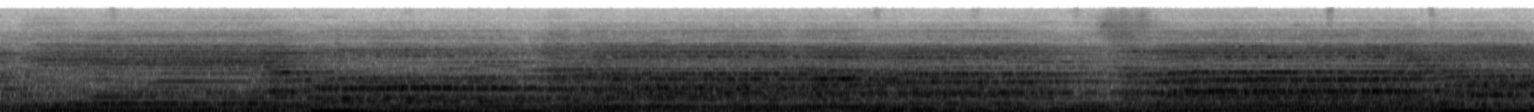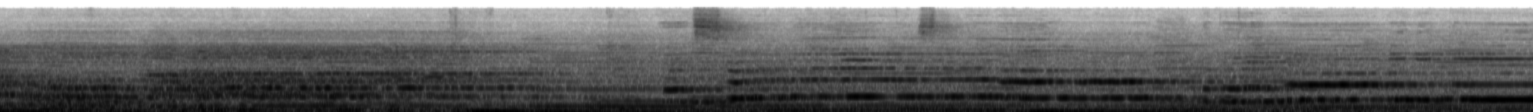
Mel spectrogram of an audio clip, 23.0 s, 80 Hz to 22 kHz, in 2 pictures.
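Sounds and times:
choir singing: 0.0s - 23.0s
person singing through microphone: 16.5s - 23.0s.

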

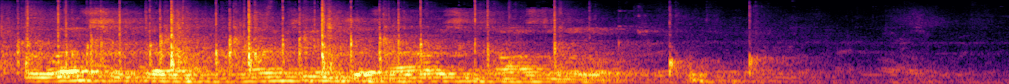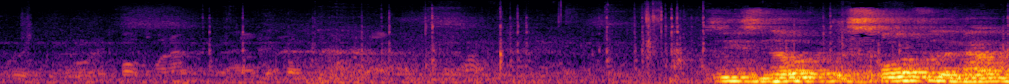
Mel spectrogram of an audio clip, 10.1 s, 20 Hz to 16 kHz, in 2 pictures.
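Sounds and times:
faint crowd chatter: 0.2s - 10.0s.

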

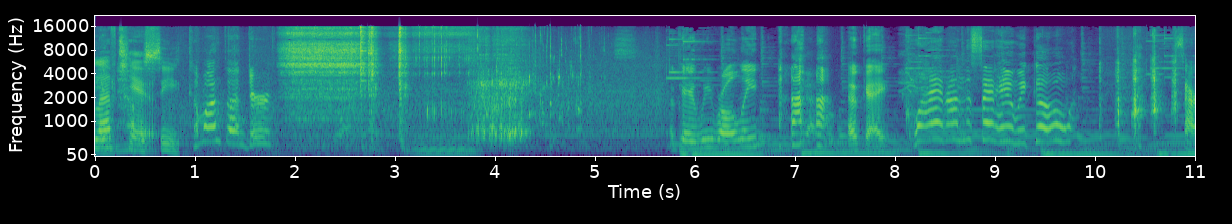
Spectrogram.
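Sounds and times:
espresso machine humming: 1.8s - 5.6s.

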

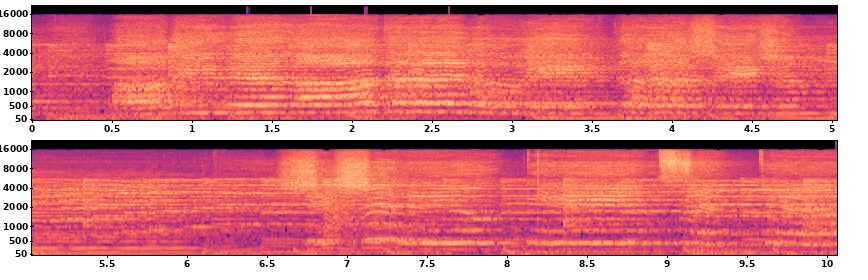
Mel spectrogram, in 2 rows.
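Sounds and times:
choir singing in harmony: 0.0s - 10.0s.

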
